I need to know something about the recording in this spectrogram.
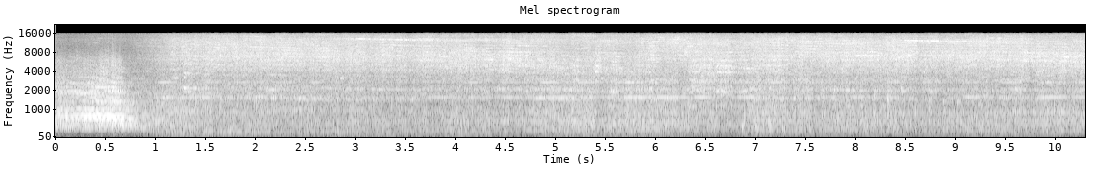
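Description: Passenger car wheels clatter and squeal over the rails.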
